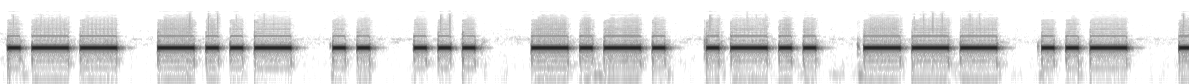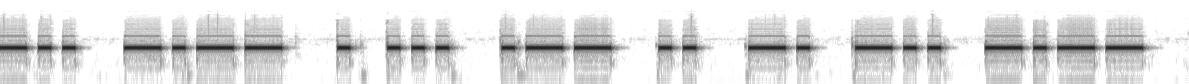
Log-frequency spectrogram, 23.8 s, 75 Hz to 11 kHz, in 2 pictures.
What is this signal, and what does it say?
Morse code, heard as a keyed tone, about 10 wpm, 650 Hz. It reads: WX IS CLOUDY ES WINDY
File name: jh8cbh / 2022cw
